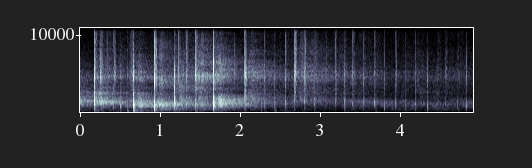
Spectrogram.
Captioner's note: shoes clacking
